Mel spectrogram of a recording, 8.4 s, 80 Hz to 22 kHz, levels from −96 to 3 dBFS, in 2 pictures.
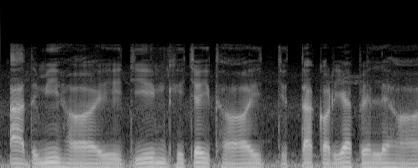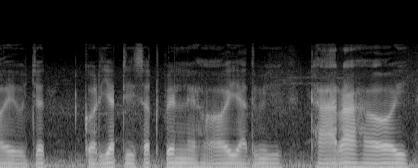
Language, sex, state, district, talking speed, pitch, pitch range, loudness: Bajjika, male, Bihar, Vaishali, 120 wpm, 100 Hz, 95-100 Hz, -27 LUFS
